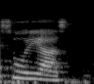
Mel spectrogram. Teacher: तो अस्त में पहला वर्ण है अ। तो अ और अ के मिलने पर आ की ध्वनि बनती है या आ बन जाता है। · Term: दीर्घ संधि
